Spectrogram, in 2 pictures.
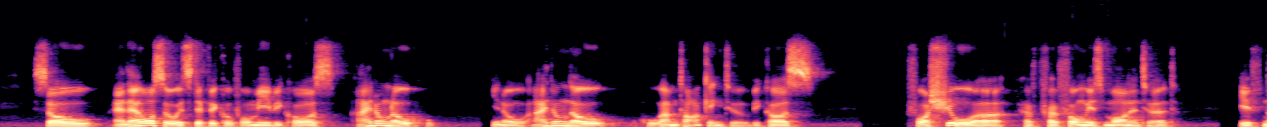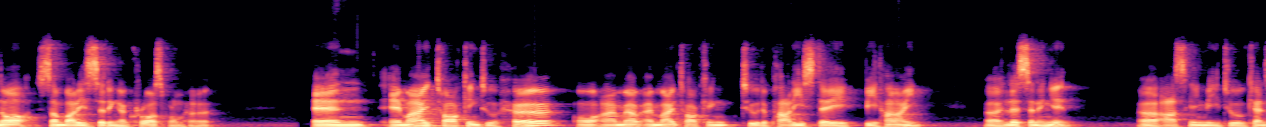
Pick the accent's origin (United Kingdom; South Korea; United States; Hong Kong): Hong Kong; I grew up in Hong Kong. Hong Kong is very, very important and hold dear to me. I have friends, relatives from Hong Kong.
